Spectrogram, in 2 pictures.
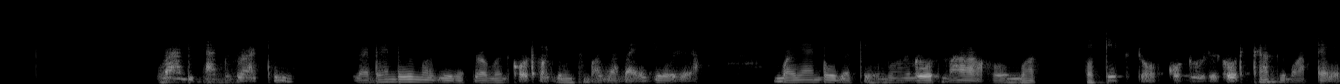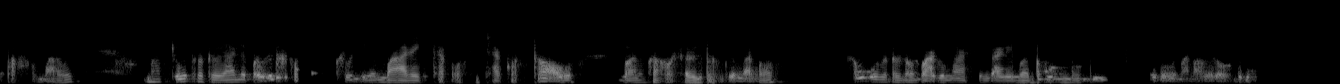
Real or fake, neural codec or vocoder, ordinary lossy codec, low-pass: fake; codec, 16 kHz, 0.5 kbps, X-Codec, HuBERT features, trained on general audio; none; 7.2 kHz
